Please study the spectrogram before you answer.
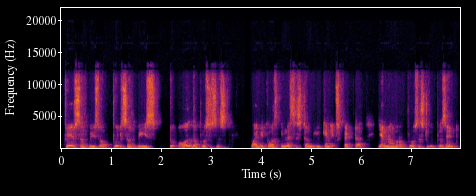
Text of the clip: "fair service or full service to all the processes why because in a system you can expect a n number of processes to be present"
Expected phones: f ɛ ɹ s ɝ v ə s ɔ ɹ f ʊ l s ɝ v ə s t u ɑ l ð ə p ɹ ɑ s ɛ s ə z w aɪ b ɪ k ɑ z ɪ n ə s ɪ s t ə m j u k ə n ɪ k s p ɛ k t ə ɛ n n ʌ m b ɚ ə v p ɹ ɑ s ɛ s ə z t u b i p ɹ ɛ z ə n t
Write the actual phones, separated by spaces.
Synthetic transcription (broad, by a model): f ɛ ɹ s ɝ v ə s ɔ ɹ f ʊ l s ɝ v ə s t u ɑ l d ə p ɹ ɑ s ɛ s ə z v aɪ b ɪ k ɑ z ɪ n ə s ɪ s t ə m j u k ə n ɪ k s p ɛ k t ə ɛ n n ʌ m b ɚ ə v p ɹ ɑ s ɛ s t u b i p ɹ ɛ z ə n t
